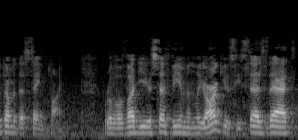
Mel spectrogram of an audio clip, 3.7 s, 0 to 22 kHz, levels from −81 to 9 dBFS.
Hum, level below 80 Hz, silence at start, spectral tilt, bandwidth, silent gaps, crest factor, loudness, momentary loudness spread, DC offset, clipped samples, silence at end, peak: none; -60 dBFS; 0 s; -5.5 dB/octave; 8.6 kHz; none; 20 dB; -25 LUFS; 15 LU; under 0.1%; under 0.1%; 0 s; -4 dBFS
